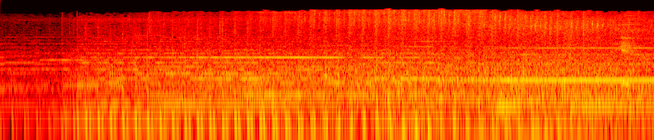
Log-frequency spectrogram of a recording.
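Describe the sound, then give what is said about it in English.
An army helicopter over a desert wadi: a steady, rhythmic rotor chop with a low engine drone that rises from near silence and then holds at a fairly even level. “an army helicopter comes into view.”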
